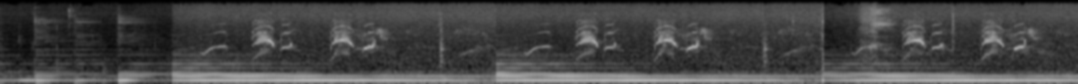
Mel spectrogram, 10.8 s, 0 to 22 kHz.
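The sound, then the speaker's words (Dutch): Small birds chirp in Stuart Eltham's garden, recorded in 1965 for the Birds of a Feather tape, in short, repeated bursts of bright calls. The calls sit behind a steady, loud low humming drone that runs through nearly the whole recording. “Dan hoor je nog wat vogeltjes op de achtergrond.”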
